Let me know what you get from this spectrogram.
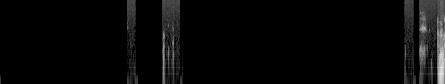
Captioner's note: silence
